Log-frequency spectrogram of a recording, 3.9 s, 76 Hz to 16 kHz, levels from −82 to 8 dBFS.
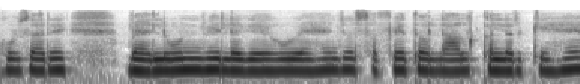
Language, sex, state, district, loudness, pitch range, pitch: Hindi, female, Uttar Pradesh, Lalitpur, -14 LUFS, 185-195 Hz, 190 Hz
